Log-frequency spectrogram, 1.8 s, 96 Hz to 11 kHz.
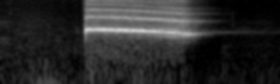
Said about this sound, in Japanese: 4年後に向けてのそうですね笛を奏でていただきましょうか。はい、では、えー、うん、大きな音が出ますのでご注意ください。ではいきます。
